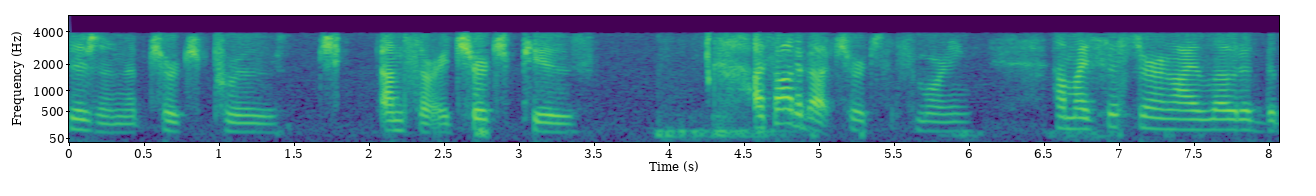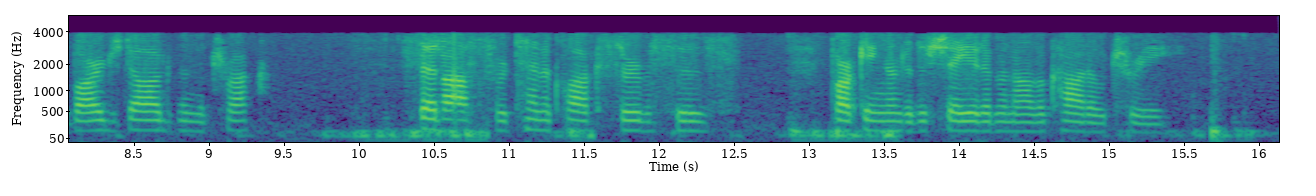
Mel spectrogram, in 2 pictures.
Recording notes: Thanks to our callers from Topnga Canyon, CA Westerville, OH, North East, TN, Huntington Beach, CA Ames Lake, WA, Birmingham, AL and Northidge, CA for sharing poetery this month!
